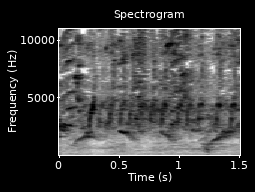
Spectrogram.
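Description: A big male green leafbird (cucak ijo) at a bird-seller's kiosk gives sweeping, whistled squawking calls, continuous and fairly close over a busy background.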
